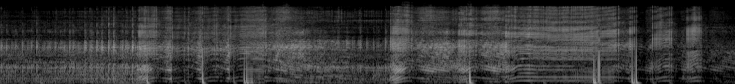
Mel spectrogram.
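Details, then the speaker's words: 1/5-scale Rovan Baja RC car two-stroke engine, pull-start after popping with choke, choke then shut fully off: several pull rasps, catches with buzzy rising rattle and keeps running; normal start and idle. "So now you're going to reach back, shut the choke completely off, and give it a couple more pulls. It should start right up."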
